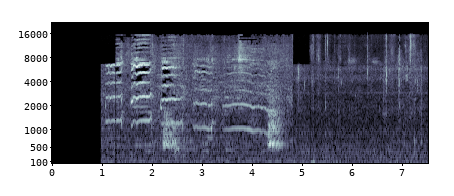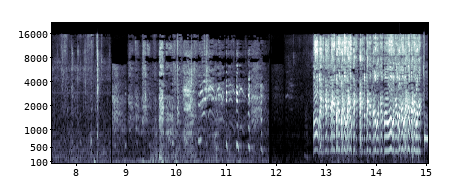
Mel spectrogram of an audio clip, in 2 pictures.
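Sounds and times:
puppy yelping and howling: 0:01.0 - 0:04.8
dog chewing wetly: 0:04.4 - 0:08.7.

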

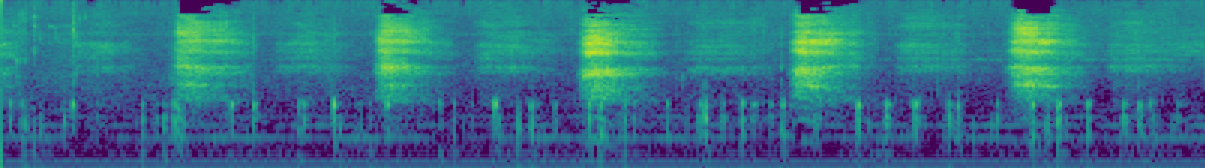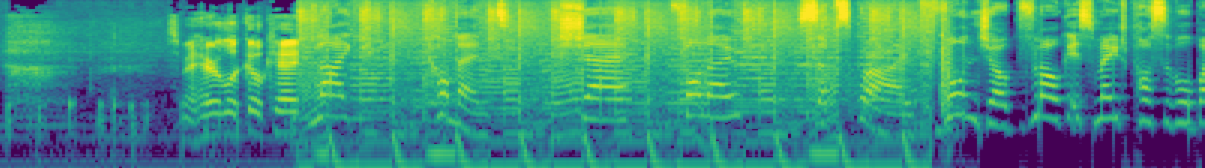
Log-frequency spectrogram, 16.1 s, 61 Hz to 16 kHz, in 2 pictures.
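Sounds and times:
heavy breathing: 0:00.0 - 0:09.2.

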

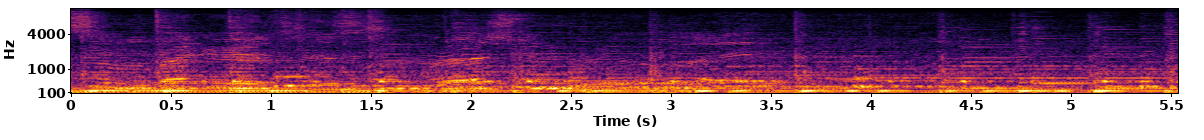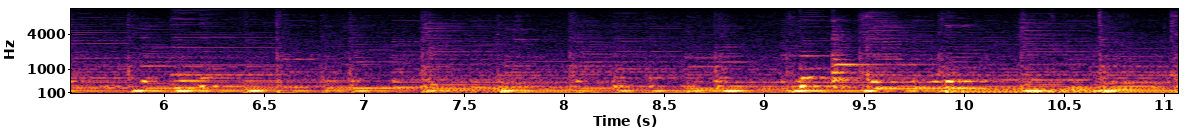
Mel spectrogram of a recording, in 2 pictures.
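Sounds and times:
acoustic guitar strumming: 0:00.0 - 0:11.0
banjo picking: 0:00.0 - 0:11.0.

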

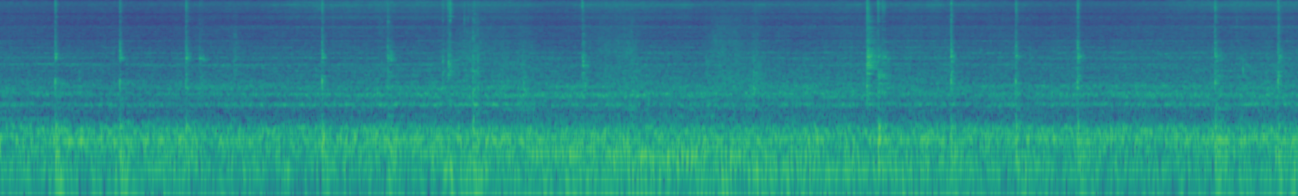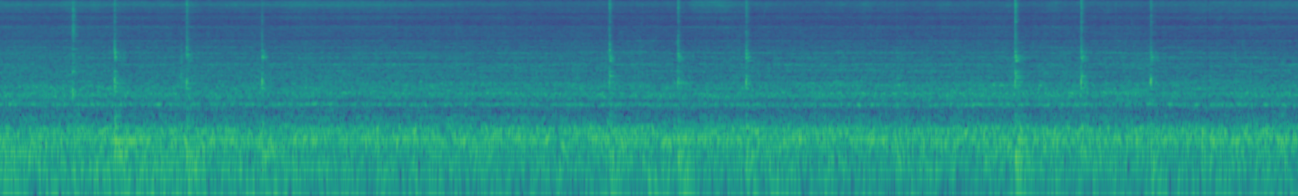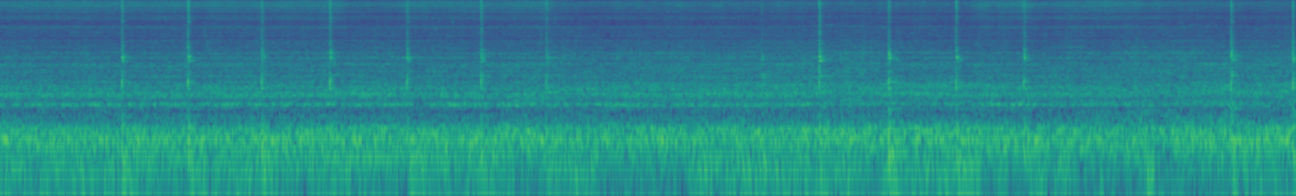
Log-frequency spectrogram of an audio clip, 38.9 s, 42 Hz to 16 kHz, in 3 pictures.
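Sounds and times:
oil frying hiss: 0:00.0 - 0:38.9
ladle scraping a wok: 0:04.4 - 0:08.0.

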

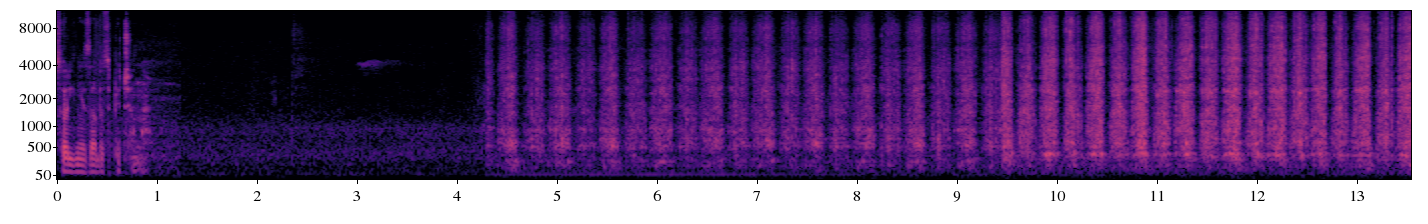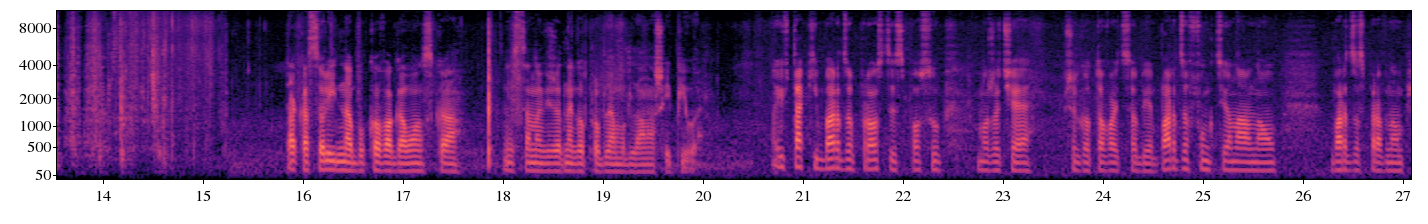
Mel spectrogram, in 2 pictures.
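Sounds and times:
bow saw cutting a branch: 0:04.2 - 0:15.2.

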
